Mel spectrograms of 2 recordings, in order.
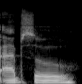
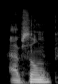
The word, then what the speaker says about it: Absolum: Absalom, or Absolum, I think is how it's pronounced. Absalom.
